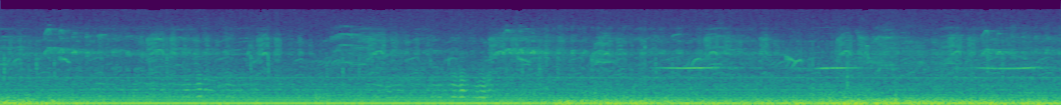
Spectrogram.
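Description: Several birds chirping and trilling, with a short flat whistled note repeated three times about a second and a half apart in the second half, over a steady low rumble.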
